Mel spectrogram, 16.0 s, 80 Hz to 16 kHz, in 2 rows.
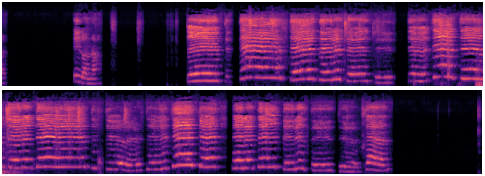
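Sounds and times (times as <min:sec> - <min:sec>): child singing unaccompanied: 0:03.1 - 0:14.6.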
